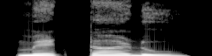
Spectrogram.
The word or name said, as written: ಮೆಟ್ಟಾಡು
